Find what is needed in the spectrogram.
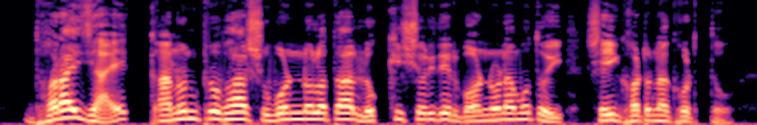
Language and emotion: Bengali, neutral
